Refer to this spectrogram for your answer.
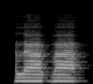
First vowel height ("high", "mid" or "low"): low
